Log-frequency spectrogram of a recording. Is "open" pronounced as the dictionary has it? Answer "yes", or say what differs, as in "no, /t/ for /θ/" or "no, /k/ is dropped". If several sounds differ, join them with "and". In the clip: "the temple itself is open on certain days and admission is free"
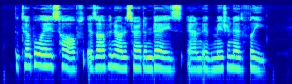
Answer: yes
